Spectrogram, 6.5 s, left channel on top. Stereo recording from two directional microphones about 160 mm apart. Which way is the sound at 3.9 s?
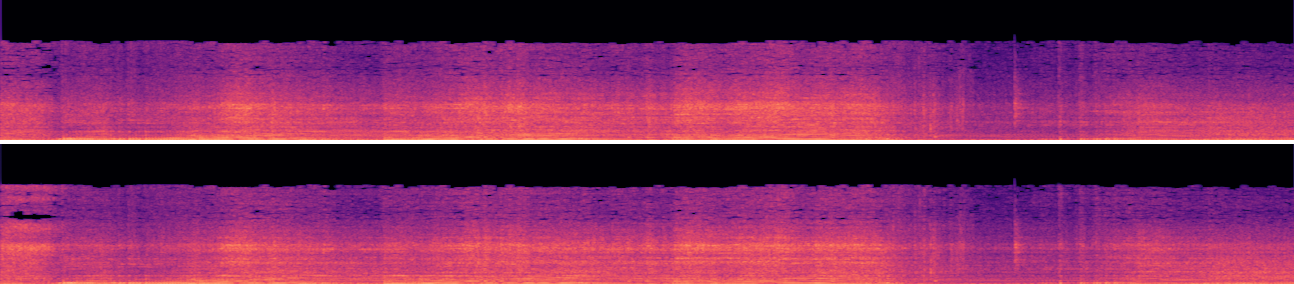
30° left (ahead or behind).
